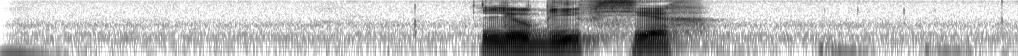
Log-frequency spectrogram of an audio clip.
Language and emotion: Russian, positive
